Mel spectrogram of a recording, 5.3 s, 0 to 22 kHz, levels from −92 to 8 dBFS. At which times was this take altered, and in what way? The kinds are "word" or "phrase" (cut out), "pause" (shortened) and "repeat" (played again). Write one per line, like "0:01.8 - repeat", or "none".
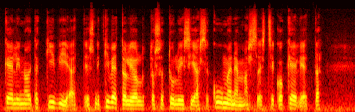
0:01.5 - word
